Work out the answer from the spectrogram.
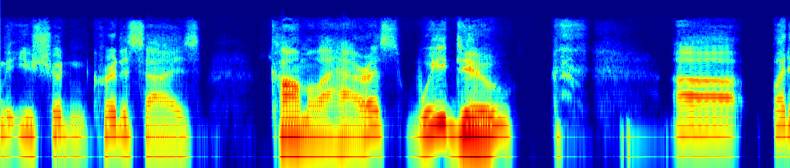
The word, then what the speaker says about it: Kamala: um hosts on fox her name is pronounced comma like the punctuation mark look kamala okay okay seriously i've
